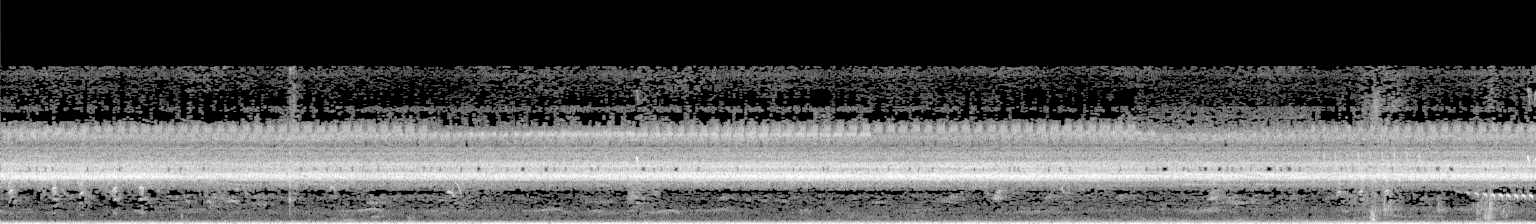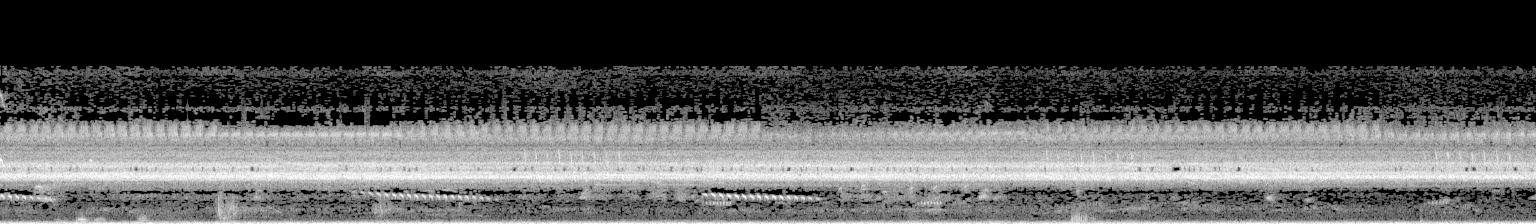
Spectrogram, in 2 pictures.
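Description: A steady, high-pitched chorus of insects, crickets or similar, droning without a break over a low rumble. Three short falling whistled calls, typical of a bird, come in the second half.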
